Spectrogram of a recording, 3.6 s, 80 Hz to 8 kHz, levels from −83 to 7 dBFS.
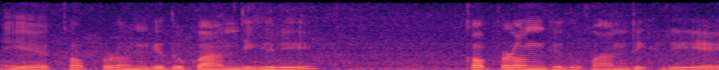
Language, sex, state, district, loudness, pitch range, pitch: Hindi, female, Punjab, Pathankot, -18 LUFS, 205-220 Hz, 210 Hz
